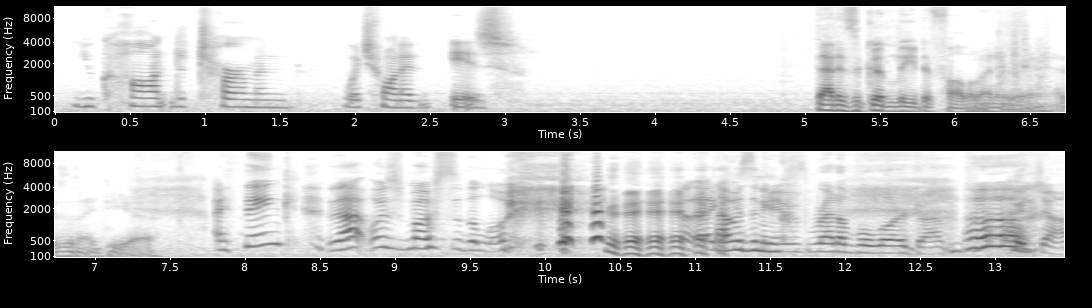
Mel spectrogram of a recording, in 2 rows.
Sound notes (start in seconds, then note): 9.7 laughter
